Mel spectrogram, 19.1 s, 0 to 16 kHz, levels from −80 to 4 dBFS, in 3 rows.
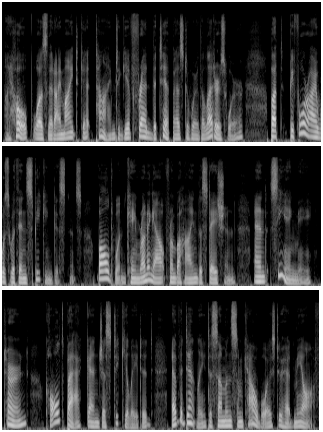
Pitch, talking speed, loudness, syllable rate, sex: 120 Hz, 160 wpm, -21 LUFS, 4.5 syllables/s, male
